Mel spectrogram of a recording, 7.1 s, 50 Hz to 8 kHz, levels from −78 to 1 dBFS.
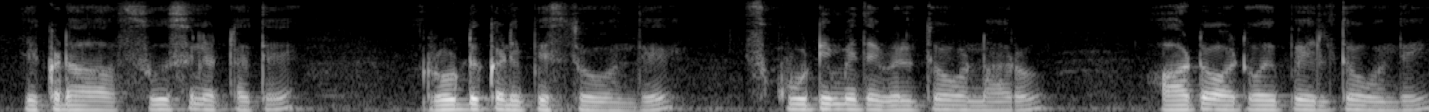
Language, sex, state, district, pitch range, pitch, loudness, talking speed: Telugu, male, Andhra Pradesh, Guntur, 120-140 Hz, 125 Hz, -19 LUFS, 85 wpm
